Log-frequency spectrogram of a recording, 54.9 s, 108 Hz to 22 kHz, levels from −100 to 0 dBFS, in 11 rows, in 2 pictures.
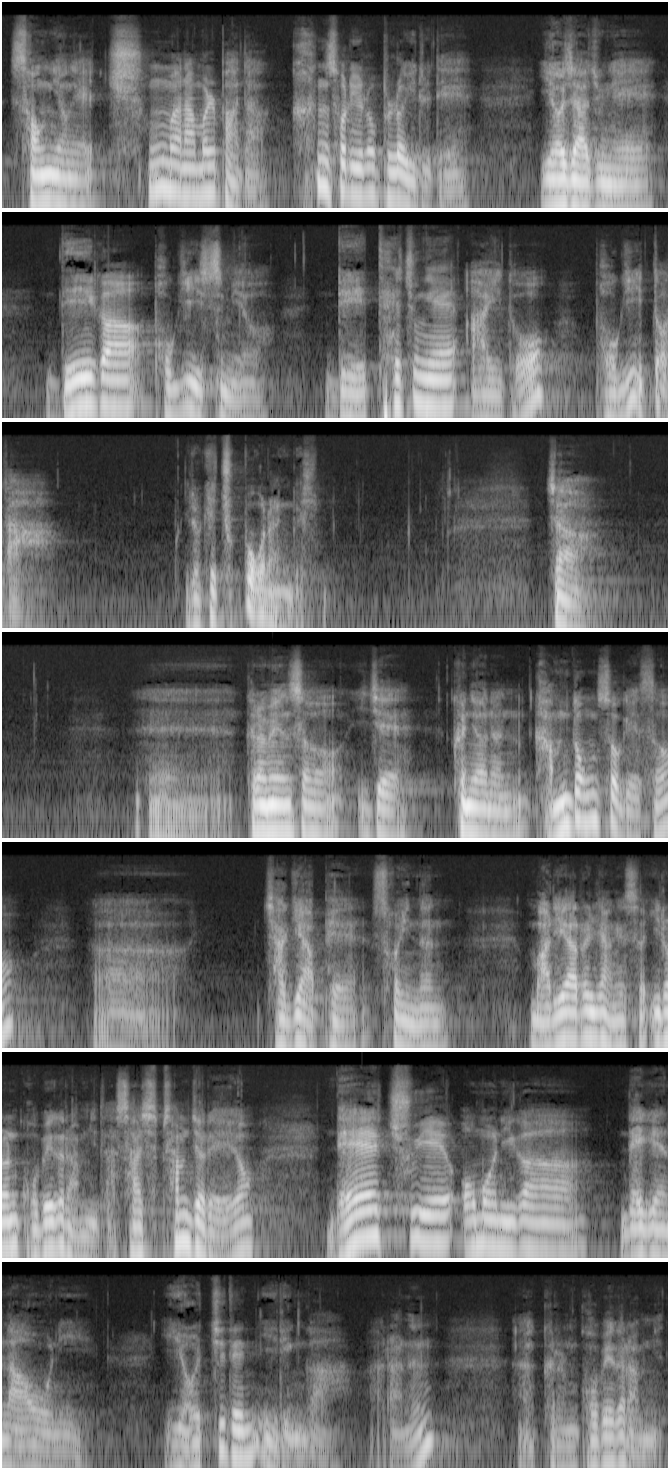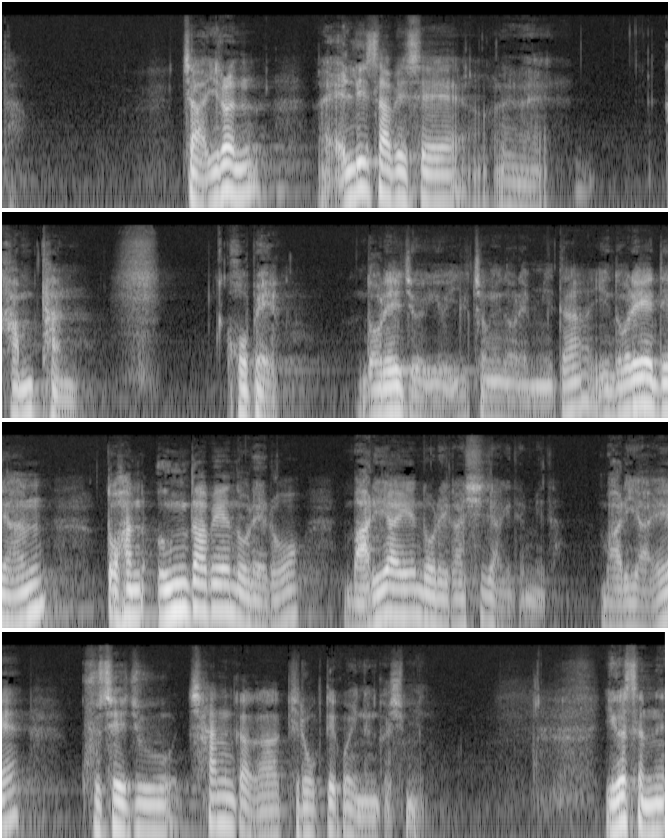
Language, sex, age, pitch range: Korean, male, 50-69, 100-140 Hz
